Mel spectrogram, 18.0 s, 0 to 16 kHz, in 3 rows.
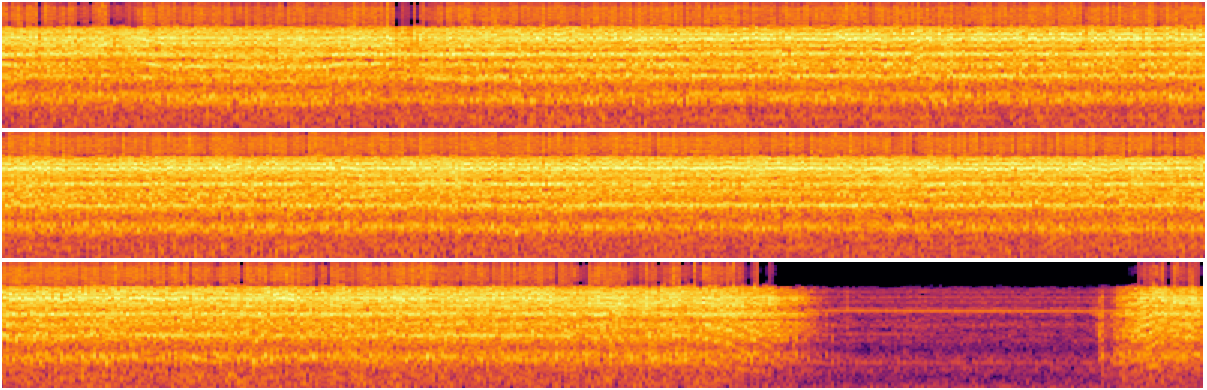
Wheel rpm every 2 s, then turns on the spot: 220, 210, 210, 210, 220, 230, 230, 190, 10.
none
